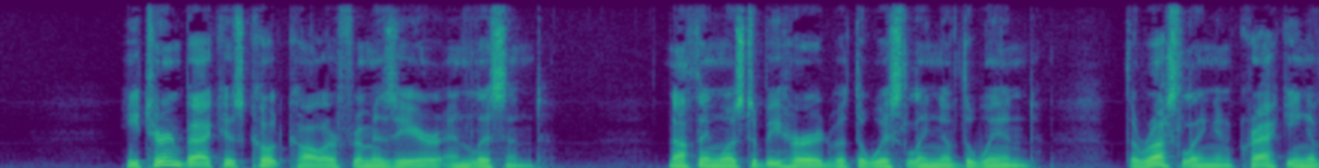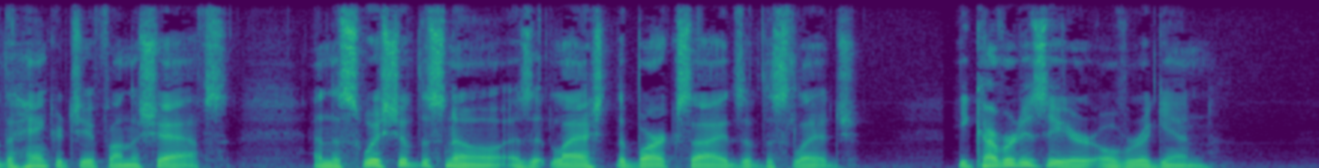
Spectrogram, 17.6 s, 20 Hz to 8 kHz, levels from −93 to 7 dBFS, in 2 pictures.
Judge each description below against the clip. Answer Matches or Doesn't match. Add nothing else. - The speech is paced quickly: Doesn't match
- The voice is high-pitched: Doesn't match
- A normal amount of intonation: Matches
